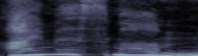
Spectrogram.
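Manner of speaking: high-pitched, drawn-out mock protest; retold motherly exasperation; exasperated correction. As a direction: set the child straight, stretching the words. Retold correcting her upset daughter.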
